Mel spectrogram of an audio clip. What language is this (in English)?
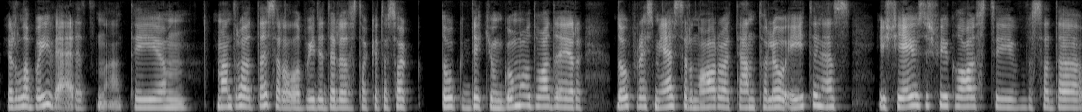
Lithuanian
